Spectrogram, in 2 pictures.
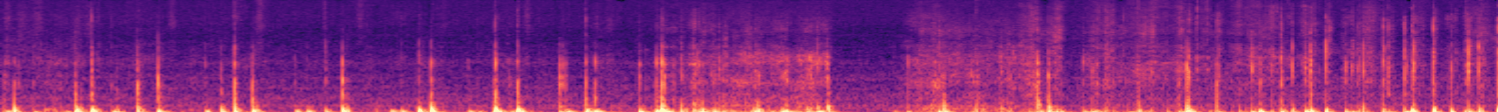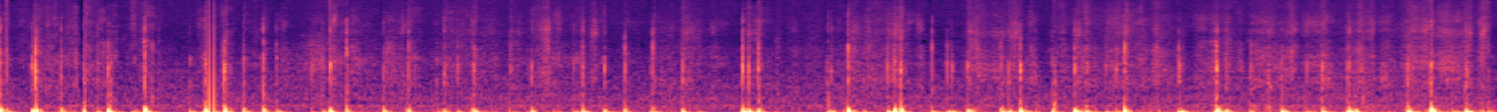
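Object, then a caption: Silicone pop-it fidget toy. Long nails tap fast across the hollow bubbles of a rainbow silicone pop-it fidget toy. The result is a rapid, uneven stream of short, dull, low thuds that stop dead with no ring, like soft hoof clops. A brief pause breaks the run near the four-second mark.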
